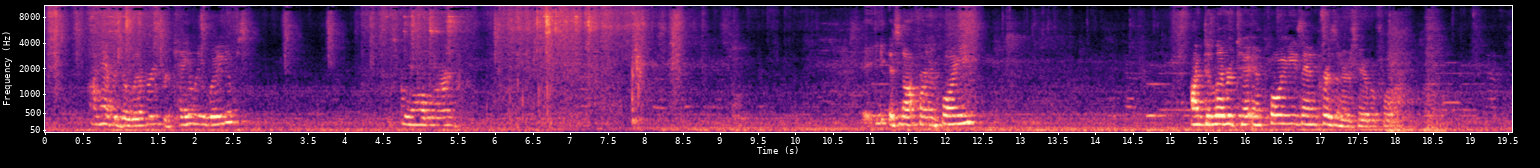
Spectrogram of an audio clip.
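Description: A woman speaks calmly nearby, in short bursts.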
